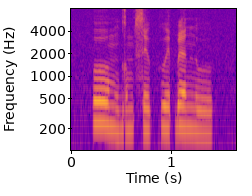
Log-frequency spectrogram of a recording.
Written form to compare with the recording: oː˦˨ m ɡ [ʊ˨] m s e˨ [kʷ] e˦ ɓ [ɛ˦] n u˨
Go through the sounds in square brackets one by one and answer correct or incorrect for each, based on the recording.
correct, correct, correct

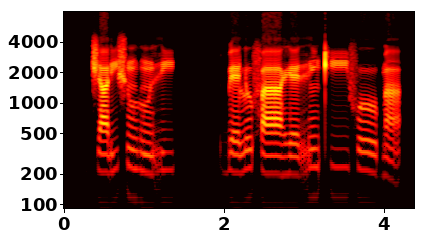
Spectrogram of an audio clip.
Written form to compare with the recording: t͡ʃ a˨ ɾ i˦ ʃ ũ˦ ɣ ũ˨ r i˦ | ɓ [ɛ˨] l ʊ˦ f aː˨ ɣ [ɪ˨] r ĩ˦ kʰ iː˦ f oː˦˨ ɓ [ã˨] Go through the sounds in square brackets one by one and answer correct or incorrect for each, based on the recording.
correct, incorrect: ɛ˨, correct

